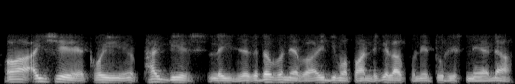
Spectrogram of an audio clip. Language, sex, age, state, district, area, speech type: Manipuri, male, 60+, Manipur, Churachandpur, urban, conversation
